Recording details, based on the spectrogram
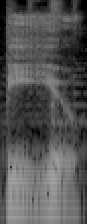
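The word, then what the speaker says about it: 卜: day in the Chinese character for divination, pronounced beu, to determine if the spiritual answer was auspicious or disastrous.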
